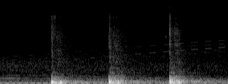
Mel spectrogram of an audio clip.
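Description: A huge, cold, rusty iron door knocker bangs against a gargantuan door three times in a steady rhythm, each blow a heavy, booming thud with a brief metallic edge, alone with no voices.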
